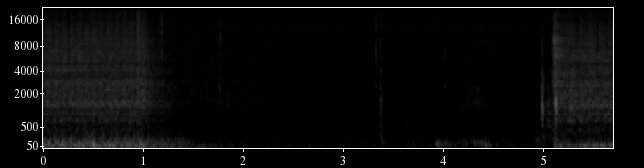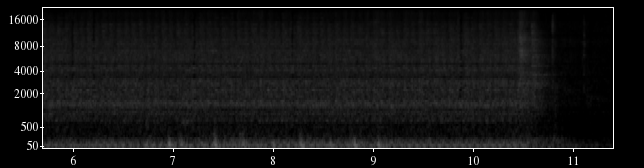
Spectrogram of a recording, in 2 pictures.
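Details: Toyota Camry with the EFI fuse pulled: two stretches of steady starter cranking at about three turns a second that never catch; spark present but no fuel delivery, a crank no-start.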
